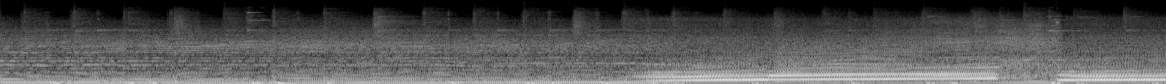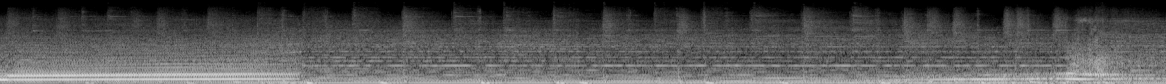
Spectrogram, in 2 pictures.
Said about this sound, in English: So if an MG ZS180 is something you like the sound of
